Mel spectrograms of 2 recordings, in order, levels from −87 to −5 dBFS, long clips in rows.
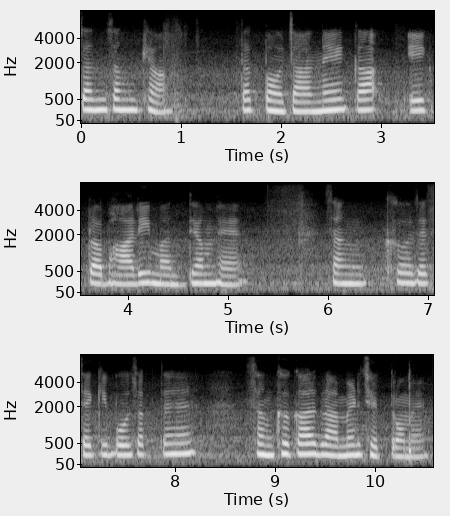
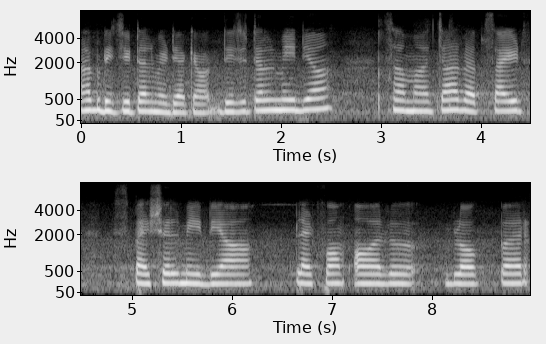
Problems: constant background noise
